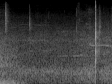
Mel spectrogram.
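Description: Low ballpark crowd noise, then near the end a single sharp crack of a wooden bat hitting a pitched baseball.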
